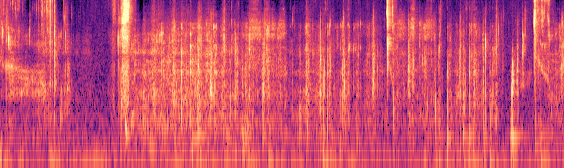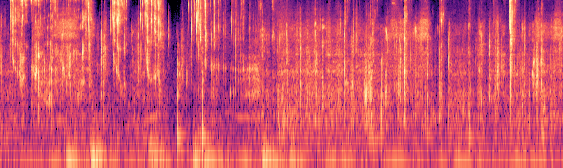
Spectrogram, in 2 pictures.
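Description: Close-miked biting and chewing of a pizza crust, a dense run of small sharp crackles from mouth and teeth with a few louder bites.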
